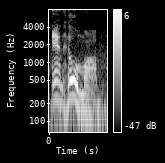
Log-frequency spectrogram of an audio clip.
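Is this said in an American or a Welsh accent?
American. It is said in an American accent.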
